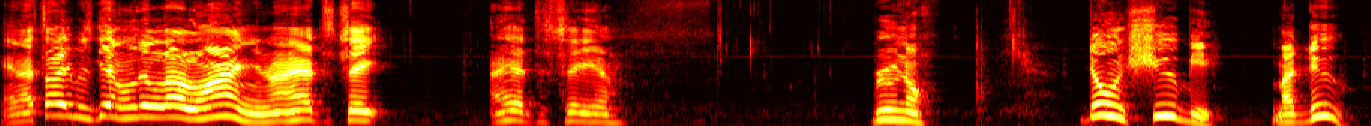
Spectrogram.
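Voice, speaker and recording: A man's voice: high voice, lively intonation, moderate pace, long pauses, smooth. A man chatting casually and ramblingly between songs as host of a live music show, folksy and often chuckling.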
